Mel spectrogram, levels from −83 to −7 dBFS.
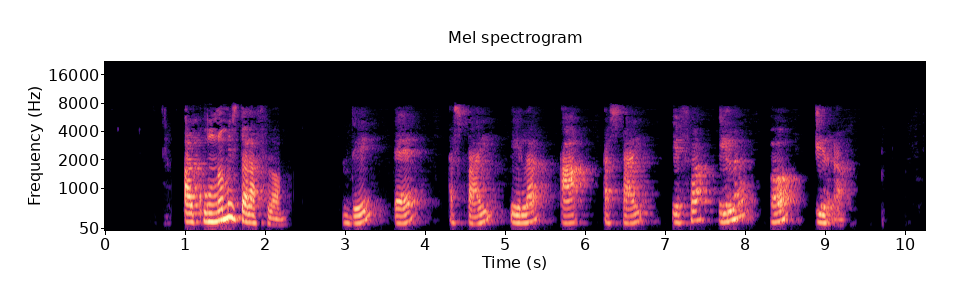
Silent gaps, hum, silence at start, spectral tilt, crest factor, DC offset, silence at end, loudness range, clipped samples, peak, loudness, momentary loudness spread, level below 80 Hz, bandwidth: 2.37-2.87 s; none; 1 s; -6 dB/octave; 18 dB; under 0.1%; 0.95 s; 6 LU; under 0.1%; -2 dBFS; -19 LUFS; 16 LU; -62 dBFS; 8 kHz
